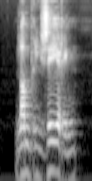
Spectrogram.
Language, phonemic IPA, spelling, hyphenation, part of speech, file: Dutch, /ˌlɑmbriˈzerɪŋ/, lambrisering, lam‧bri‧se‧ring, noun, Nl-lambrisering.ogg
- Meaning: wainscot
